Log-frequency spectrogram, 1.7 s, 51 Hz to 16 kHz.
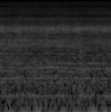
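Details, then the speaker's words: Eachine 3D X4 micro quadcopter in flight: high motor whine with rapid ticking rattle throughout, suspected prop hitting prop guard; unstable, leans and yaws on its own, owner thinks unit may be defective. "But you can hear a prop hitting a prop guard or something. You hear that?"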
